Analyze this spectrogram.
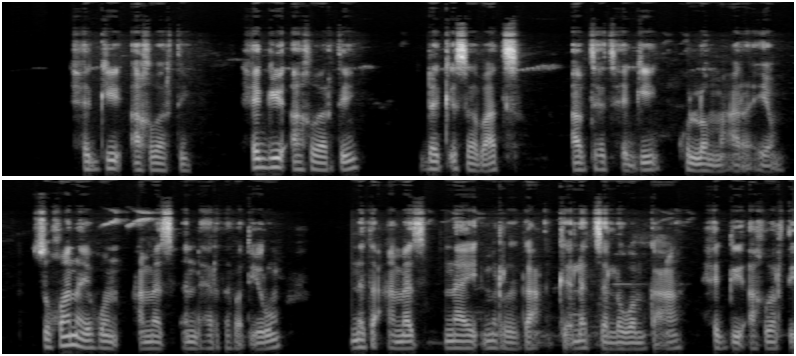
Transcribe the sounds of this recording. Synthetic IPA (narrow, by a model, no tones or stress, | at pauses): ħɨɡːiʔaxbɐɾt̪ʰi | ħɨɡːiʔaxbɐɾt̪ʰi | d̪ɐkʼːisɐβat̪ | ʔaβt̪ʰɨħt̪ʰi̥ħɨɡːikʰulːo̞mːa̰ʕɾɐ̰ʔɨ̰jːo̞m | z̥ɨxo̞nɐjɪxunʕamɐt͡sʼɨnd̪ɨħɨɾt̪ʰɐfɐ̰t̪ʼiɾu | nɐt̪ʰḭʕamɐt͡sʼ | najmɨɾɨɡa̰ʕkʰɨʔɨlɐt̪z̥ɐlːɐwo̞mkʰɐ̰ʕa | ħɨɡːiʔa̰xbɐɾt̪ʰi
